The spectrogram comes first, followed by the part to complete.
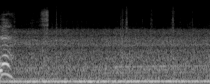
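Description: Car running with a steady low hum, heard from inside the cabin.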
